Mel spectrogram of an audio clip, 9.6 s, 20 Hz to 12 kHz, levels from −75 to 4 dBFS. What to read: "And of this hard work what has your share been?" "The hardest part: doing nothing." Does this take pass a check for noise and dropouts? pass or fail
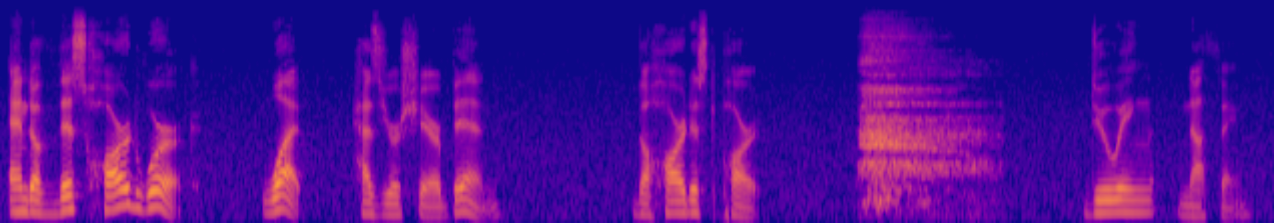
fail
